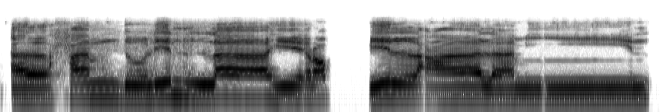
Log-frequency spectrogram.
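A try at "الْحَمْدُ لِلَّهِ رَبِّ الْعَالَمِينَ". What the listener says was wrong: Masya Allah, bagus Pak ini.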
